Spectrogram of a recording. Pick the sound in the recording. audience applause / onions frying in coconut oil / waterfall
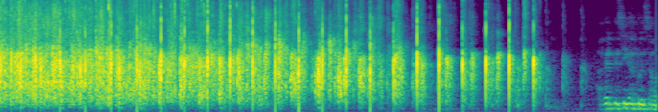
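audience applause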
